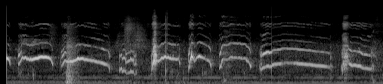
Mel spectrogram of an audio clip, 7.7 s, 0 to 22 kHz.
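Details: English Springer Spaniel puppies, 16 days old, learning to howl in June 2016: a series of thin, high, arching whines and short howls, several overlapping, each lasting under a second, with a steady low hum underneath.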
